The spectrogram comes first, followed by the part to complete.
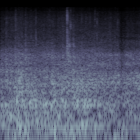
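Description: Road and engine noise heard inside a moving vehicle's cab: a steady low rumble, with one short click about a second in.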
